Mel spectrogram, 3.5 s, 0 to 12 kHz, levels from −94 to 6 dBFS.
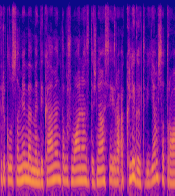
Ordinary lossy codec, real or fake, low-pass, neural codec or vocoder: Opus, 64 kbps; real; 10.8 kHz; none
